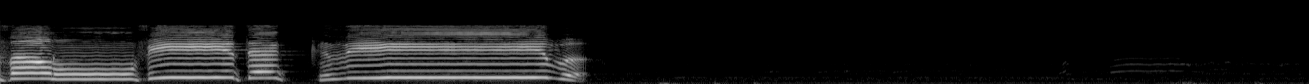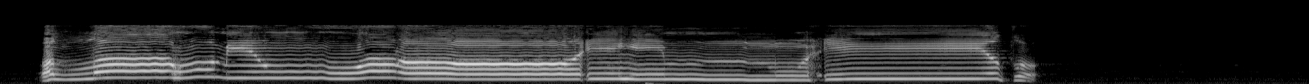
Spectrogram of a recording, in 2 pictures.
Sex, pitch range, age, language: male, 240-310 Hz, 50-69, Arabic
